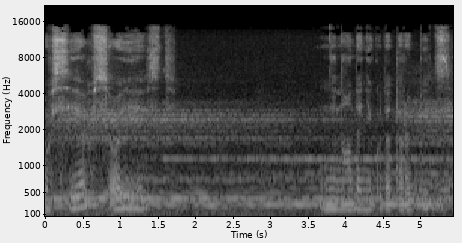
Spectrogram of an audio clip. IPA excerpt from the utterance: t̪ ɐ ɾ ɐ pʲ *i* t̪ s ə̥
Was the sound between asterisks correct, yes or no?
yes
